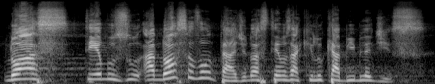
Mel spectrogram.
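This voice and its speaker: High-voiced preacher man in an echoing church. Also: expressive, measured pace, sharp tone. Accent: Brazilian Portuguese. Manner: rising emphatic call-and-response preaching, reading scripture references. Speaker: pastor. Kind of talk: sermon. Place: large church hall. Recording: long church hall reverb.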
